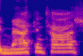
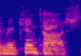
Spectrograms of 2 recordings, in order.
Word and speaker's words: McIntosh: I would say Macintosh. You would say McIntosh.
